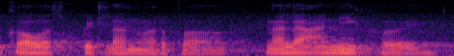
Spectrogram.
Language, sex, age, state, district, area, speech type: Goan Konkani, male, 18-30, Goa, Ponda, rural, spontaneous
